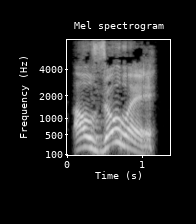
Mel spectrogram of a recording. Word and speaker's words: Alzolay: I'm right now seeing Alzolay. So Alzolay is what we're going to be going with here.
